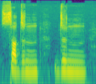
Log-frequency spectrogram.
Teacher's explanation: So when we pronounce d, air goes through the nose just like na, due to the influence of the final na. So sudden, dun, يعني had to try to pinch or hold your nose and say sudden, dun, sudden. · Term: nasal release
